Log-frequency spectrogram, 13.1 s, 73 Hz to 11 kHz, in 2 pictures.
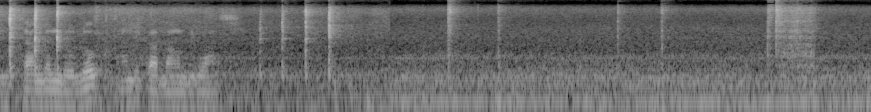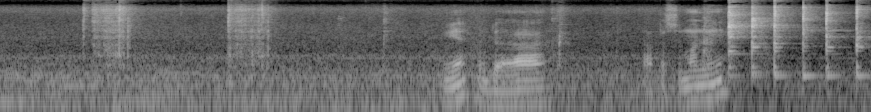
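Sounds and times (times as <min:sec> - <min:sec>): crackling hiss of welding arc: 0:00.0 - 0:12.3
welding machine humming: 0:02.8 - 0:09.5.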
